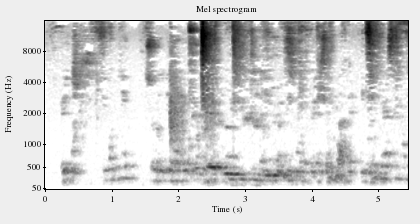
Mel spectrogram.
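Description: A woman talks calmly nearby in an echoing room.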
